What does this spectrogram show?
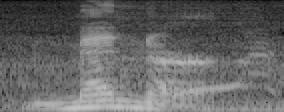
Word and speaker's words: Mentor: Like, I grew up in a city called Mentor, but everyone from there pronounced it Menor with no T.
